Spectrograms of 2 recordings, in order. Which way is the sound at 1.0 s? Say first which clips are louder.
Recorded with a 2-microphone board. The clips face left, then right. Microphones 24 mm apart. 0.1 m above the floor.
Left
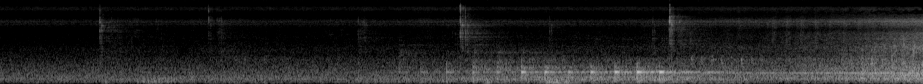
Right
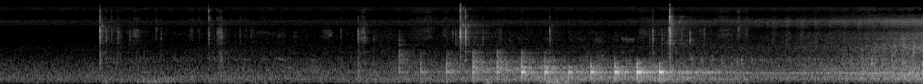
Right 8 dB; 70° right (ahead or behind).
